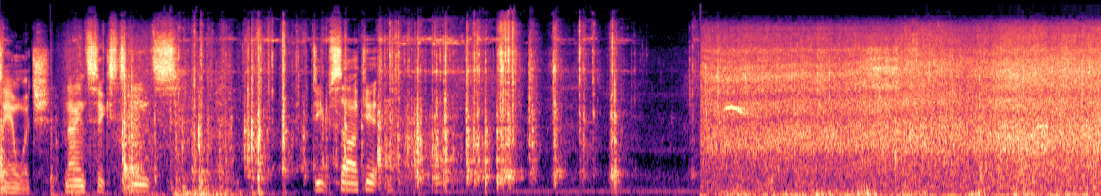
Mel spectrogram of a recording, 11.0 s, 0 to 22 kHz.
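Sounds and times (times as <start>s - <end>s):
lake water washing: 7.0s - 11.0s
wind buffeting microphone: 7.0s - 11.0s.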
